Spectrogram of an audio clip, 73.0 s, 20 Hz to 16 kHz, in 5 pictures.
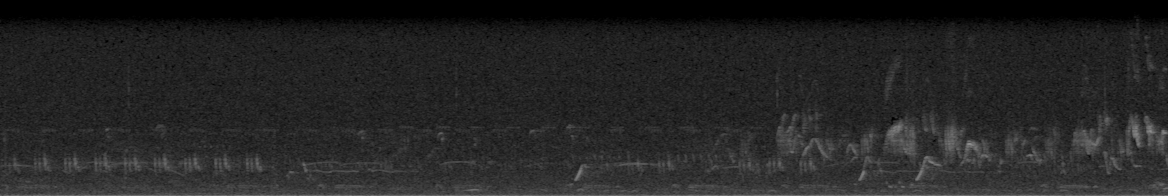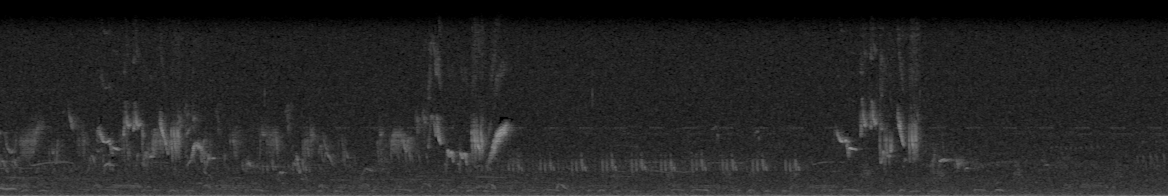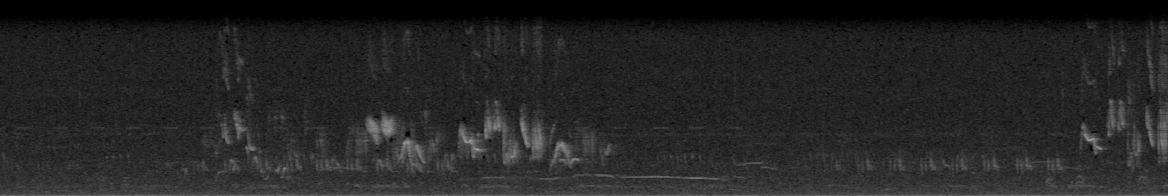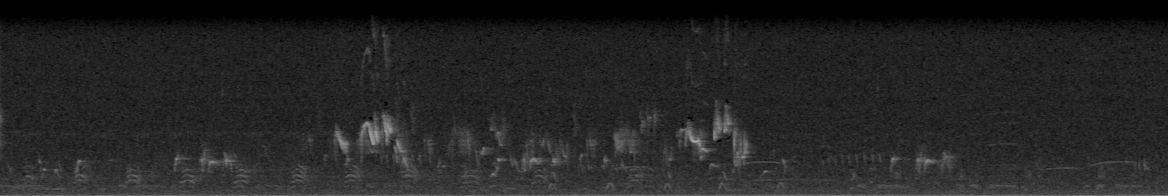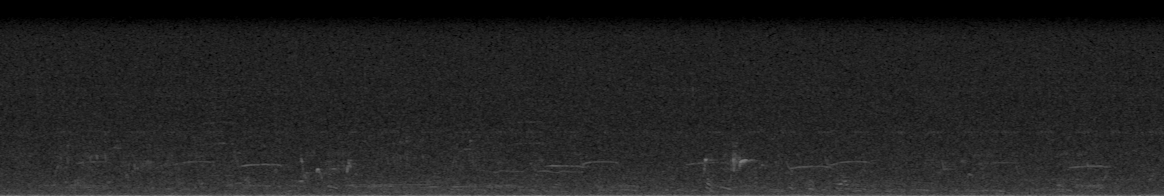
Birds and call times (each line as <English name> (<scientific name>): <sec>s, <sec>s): Yellow-breasted Apalis (Apalis flavida): 1.6s, 22.2s, 41.1s
Southern Fiscal (Lanius collaris): 4.3s
Slate-colored Boubou (Laniarius funebris): 7.3s
Brimstone Canary (Crithagra sulphurata): 14.2s, 25.8s, 34.3s, 52.5s
White-bellied Go-away-bird (Corythaixoides leucogaster): 45.5s, 46.8s
Common Bulbul (Pycnonotus barbatus): 55.3s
